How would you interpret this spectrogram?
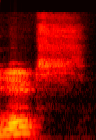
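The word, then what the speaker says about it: read: ফর্মে থাকে, ঠিক আছে, যখন রিড প্রেজেন্ট ফর্মে থাকে তখন সেটাকে পড়া হবে রিড। আর প্রেজেন্ট পাস্ট ফর্ম অথবা পাস্ট পার্টিসিপলে আইসা পড়বে কি রেড, রিড, রেড, রেড।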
